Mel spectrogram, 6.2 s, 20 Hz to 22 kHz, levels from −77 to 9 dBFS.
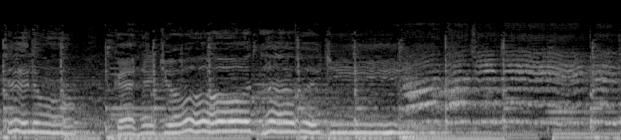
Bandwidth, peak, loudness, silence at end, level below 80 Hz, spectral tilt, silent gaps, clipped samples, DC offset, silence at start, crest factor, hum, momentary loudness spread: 9.4 kHz; -2 dBFS; -15 LUFS; 0 s; -28 dBFS; -7.5 dB/octave; none; under 0.1%; under 0.1%; 0 s; 14 dB; none; 10 LU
